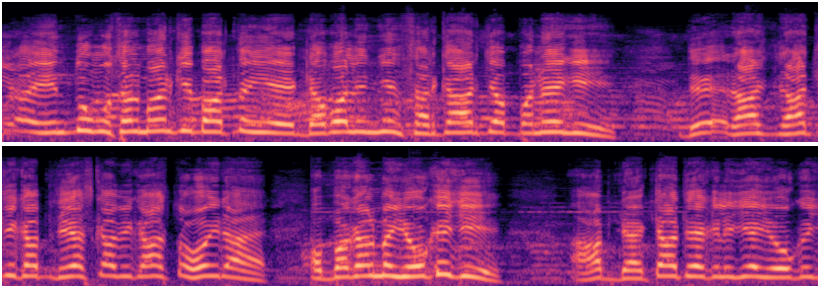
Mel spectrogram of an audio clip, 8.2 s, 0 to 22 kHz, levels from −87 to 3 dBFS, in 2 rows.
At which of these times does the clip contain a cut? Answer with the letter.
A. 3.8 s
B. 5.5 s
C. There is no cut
B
